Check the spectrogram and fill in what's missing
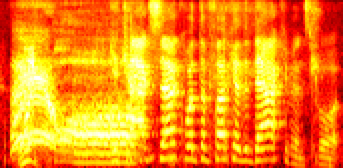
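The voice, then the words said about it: Put-on Basque accent. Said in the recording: “Why am I speaking in Basque accent?”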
